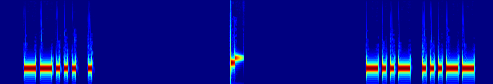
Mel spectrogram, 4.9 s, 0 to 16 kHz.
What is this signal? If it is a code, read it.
Morse code, heard as a keyed tone, about 29 wpm, 700 Hz. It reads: 7E X3
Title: Single-Letter Single-Number 30wpm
